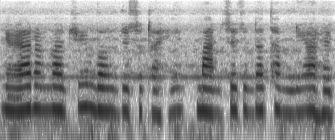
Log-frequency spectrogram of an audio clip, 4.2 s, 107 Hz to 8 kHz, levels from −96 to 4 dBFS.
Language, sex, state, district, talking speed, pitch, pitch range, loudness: Marathi, female, Maharashtra, Gondia, 115 wpm, 265 Hz, 255-275 Hz, -18 LUFS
